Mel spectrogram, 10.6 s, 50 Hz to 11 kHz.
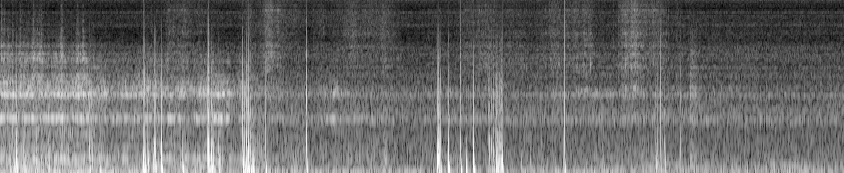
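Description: Falcon 9 first stage's nine Merlin 1D engines heard from the ground during ascent: a low rumble that fades as the rocket climbs away, with irregular sharp crackles and pops.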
